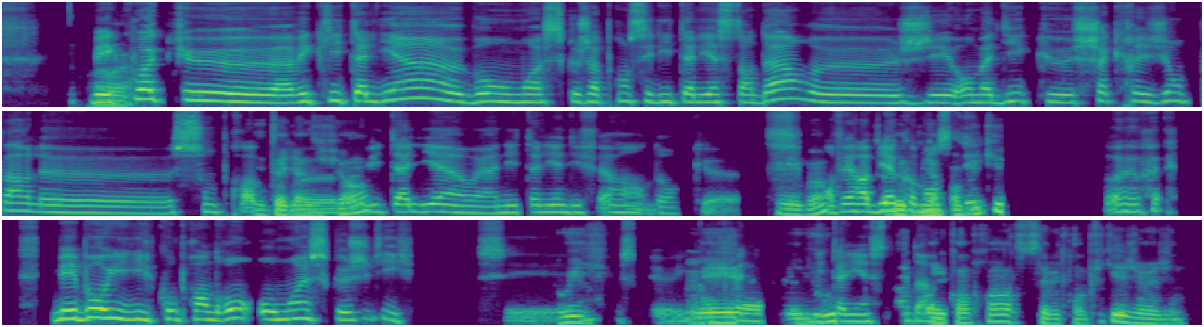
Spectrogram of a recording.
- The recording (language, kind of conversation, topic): French, unstructured, Quelle serait ta destination de rêve si tu pouvais partir demain ?
- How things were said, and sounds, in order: none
